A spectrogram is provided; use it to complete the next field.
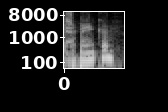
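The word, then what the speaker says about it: SPNKr: uh the original rockets the spanker is that how you say it the espn kr rocket launcher yeah spanker the dual dual barreled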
